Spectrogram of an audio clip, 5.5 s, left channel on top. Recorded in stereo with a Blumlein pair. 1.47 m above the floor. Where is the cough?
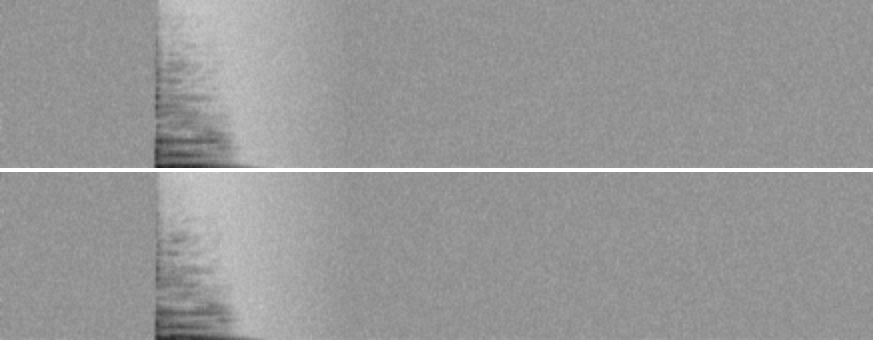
70° left, 1.9 m.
